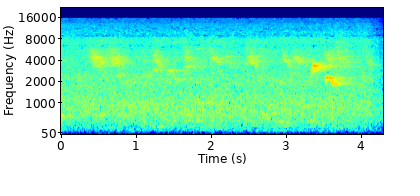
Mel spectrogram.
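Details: A chestnut-eared finch (Australian zebra finch) taking a short rest after feeding within its group. Soft, high chirps come every half second or so, with a brighter, sharper note near the end, over a faint hiss.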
